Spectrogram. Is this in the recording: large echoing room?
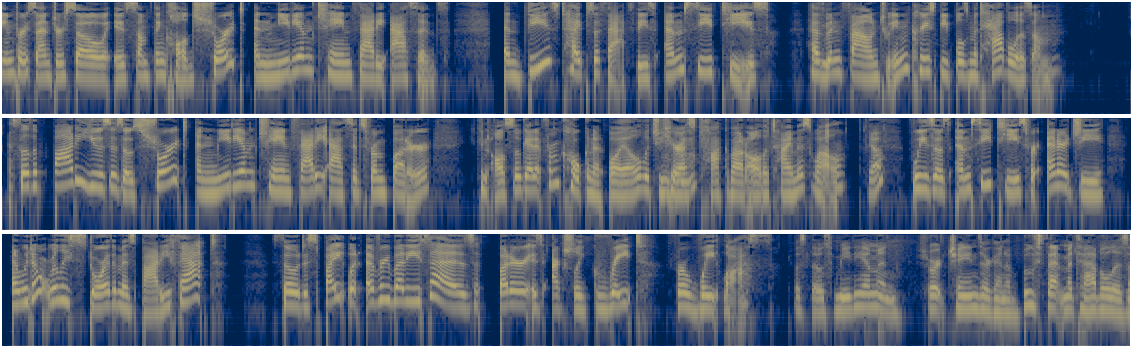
no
